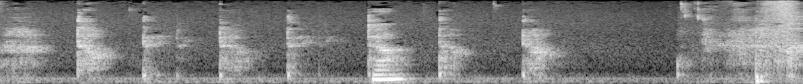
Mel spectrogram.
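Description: A woman whispering a rhythmic 'dum diddy dum diddy dum dum dum' chant, about three short syllables a second, one of them briefly voiced about two seconds in. An intake of breath comes near the end.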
